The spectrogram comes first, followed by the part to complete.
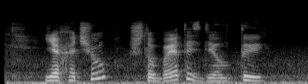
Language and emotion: Russian, positive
